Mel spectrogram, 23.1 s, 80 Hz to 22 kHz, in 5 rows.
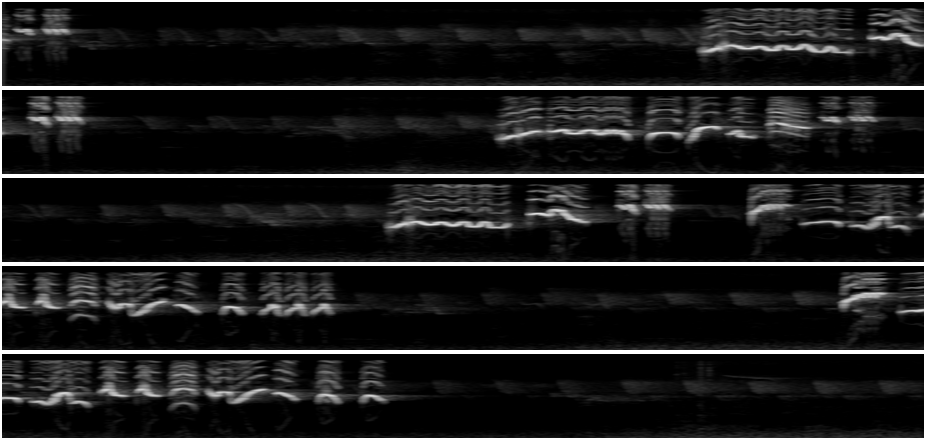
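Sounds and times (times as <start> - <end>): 
Oriental magpie-robin singing rich varied whistles and harsh chattering notes: 0.0 - 0.5, 1.9 - 5.2, 7.0 - 9.1, 10.6 - 15.6, 17.8 - 20.6.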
